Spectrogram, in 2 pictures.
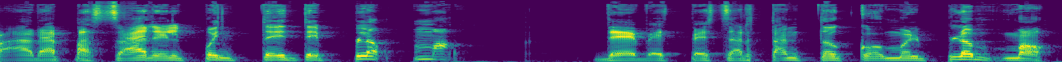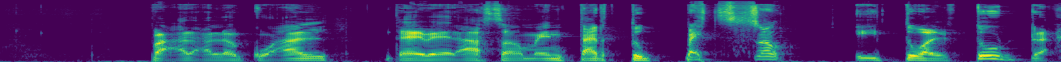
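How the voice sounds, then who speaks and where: Using a put-on character voice, a man speaks at a fairly slow pace and medium pitch. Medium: read story.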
